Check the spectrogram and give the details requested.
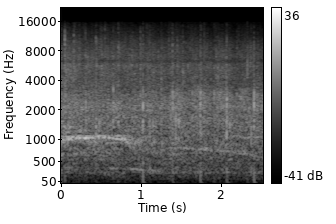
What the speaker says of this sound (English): Give them a round of applause as they march out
